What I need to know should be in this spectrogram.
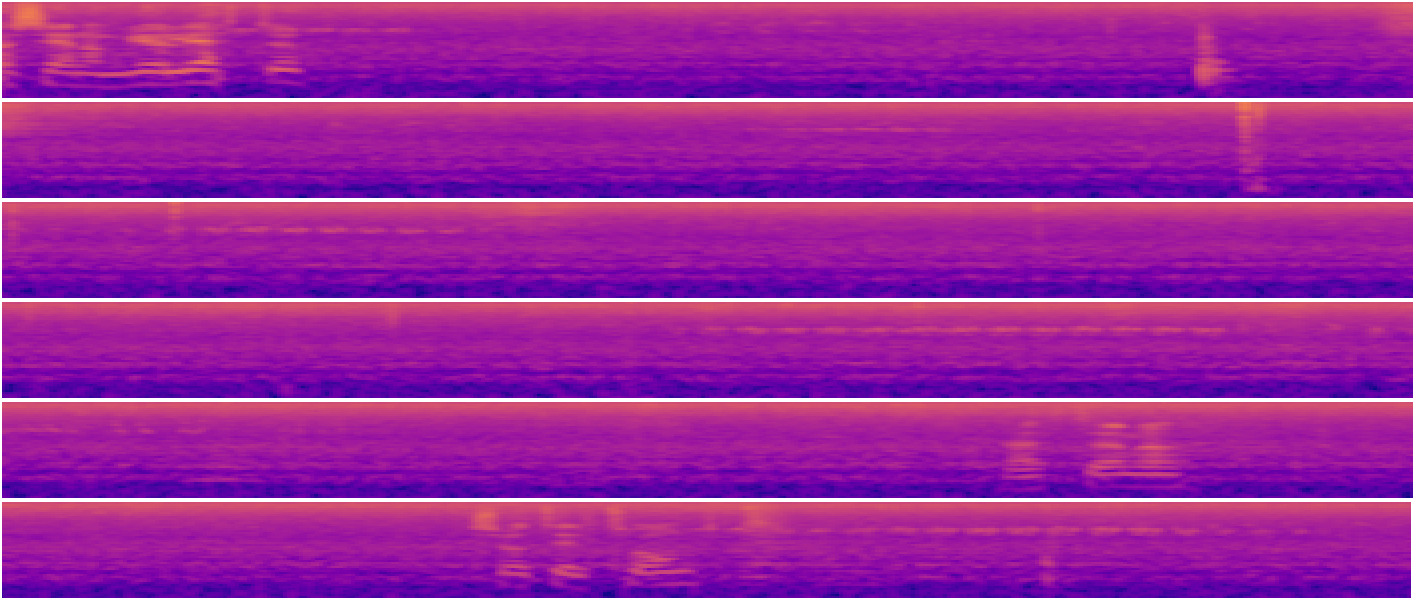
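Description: Wooden hive parts knock and scrape.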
